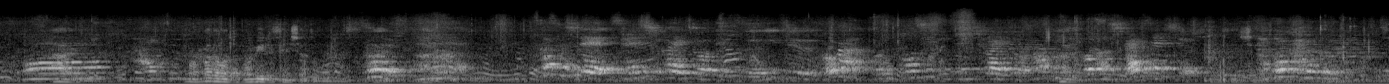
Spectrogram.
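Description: A woman speaks through a microphone and loudspeaker.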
